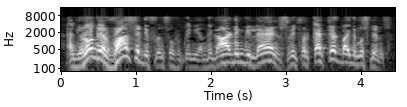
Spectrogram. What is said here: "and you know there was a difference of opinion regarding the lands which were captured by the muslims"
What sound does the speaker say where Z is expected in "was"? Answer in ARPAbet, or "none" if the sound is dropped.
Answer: S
